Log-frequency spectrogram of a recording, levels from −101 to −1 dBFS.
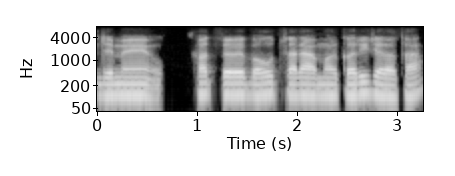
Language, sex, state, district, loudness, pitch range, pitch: Bhojpuri, male, Uttar Pradesh, Deoria, -16 LUFS, 110-120 Hz, 115 Hz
